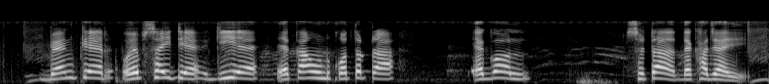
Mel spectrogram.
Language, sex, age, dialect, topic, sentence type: Bengali, male, 18-24, Jharkhandi, banking, statement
